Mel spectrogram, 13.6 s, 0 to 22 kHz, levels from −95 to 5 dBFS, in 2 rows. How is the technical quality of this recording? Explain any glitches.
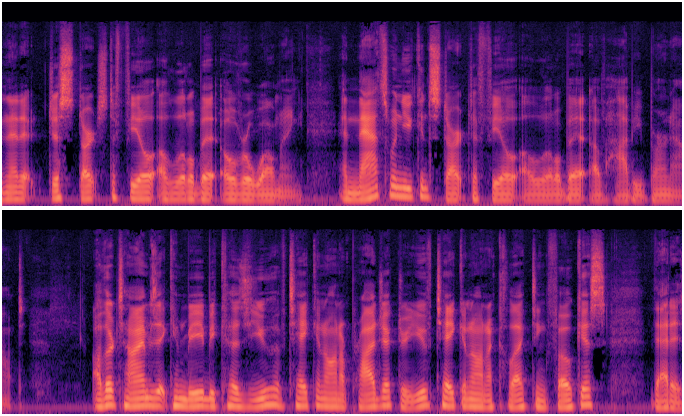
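No glitches are audible.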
